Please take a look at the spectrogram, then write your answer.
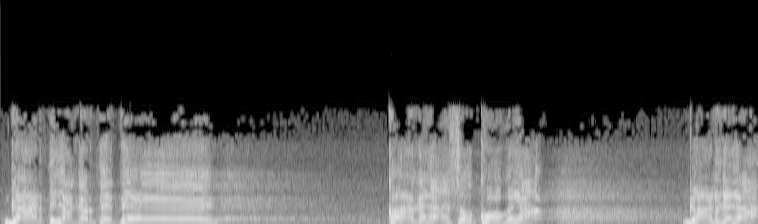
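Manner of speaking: high, ringing, drawn-out call; emphatic preaching cry. Real, not acted. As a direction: proclaim it to a big crowd. Preacher calls saying to crowd. (ऊँची आवाज़ में लंबी पुकार)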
